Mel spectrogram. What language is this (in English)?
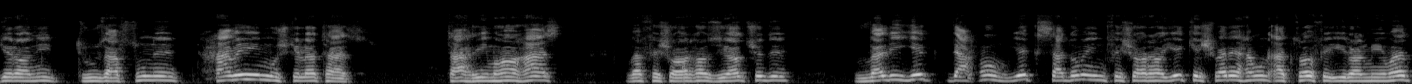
Persian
